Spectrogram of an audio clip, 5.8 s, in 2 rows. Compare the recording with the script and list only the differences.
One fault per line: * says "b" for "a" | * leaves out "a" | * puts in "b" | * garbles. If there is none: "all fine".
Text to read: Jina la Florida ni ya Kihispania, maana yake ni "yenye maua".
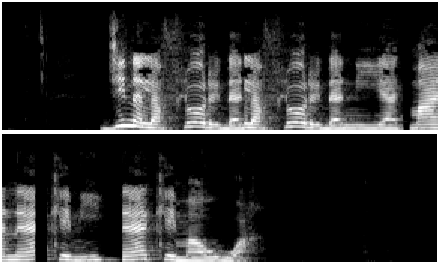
* puts in "la Florida"
* leaves out "Kihispania"
* says "yake" for "yenye"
